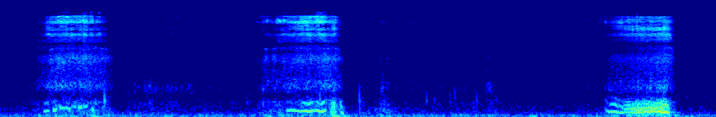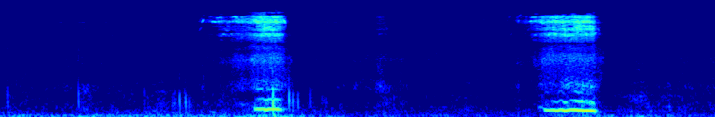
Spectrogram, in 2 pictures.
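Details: Achilles the cat in deep, dreaming sleep after playtime, snoring so loudly it resembles a roar: five strong, rasping, breathy snores about every two and a half seconds, each with a low growly core.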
